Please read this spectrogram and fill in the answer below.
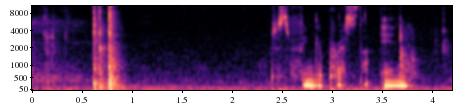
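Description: Mostly quiet, with a brief soft scrape of handling about half a second in, then soft, low speech near the end.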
